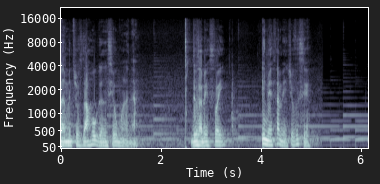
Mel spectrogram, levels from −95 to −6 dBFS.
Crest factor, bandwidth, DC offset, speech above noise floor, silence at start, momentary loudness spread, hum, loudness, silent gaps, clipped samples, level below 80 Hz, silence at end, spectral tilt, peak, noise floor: 16 dB; 16 kHz; under 0.1%; 20 dB; 0 s; 21 LU; none; -24 LUFS; none; under 0.1%; -52 dBFS; 0 s; -7 dB/octave; -8 dBFS; -42 dBFS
